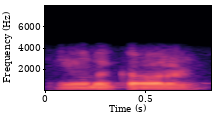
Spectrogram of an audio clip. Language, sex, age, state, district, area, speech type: Telugu, male, 18-30, Andhra Pradesh, East Godavari, rural, conversation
